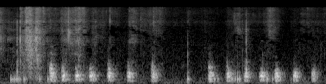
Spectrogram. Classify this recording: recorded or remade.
remade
